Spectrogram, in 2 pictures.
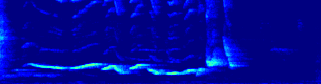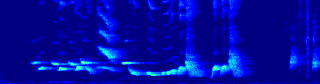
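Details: White-rumped shama of Nias bloodline singing a rich, fast, varied warble of rising and falling whistled phrases with chattering trills, two long bursts separated by a short pause, the second ending in a high rising sweep.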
